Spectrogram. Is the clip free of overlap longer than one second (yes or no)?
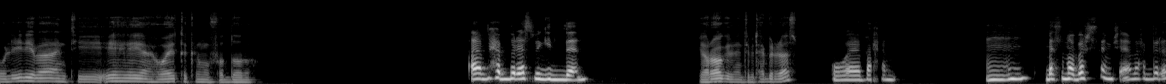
yes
